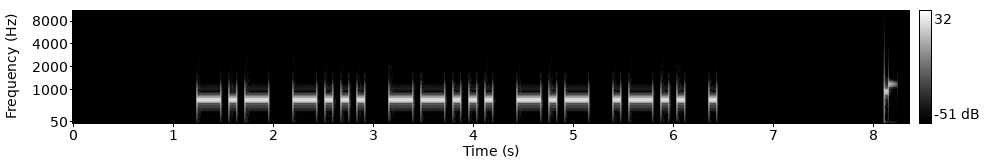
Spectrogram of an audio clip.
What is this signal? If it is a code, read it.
Morse code, heard as a keyed tone, about 15 wpm, 700 Hz. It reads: KB7KLE
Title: USA Call Signs - 6 Characters - 4x Character Spacing - 15wpm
